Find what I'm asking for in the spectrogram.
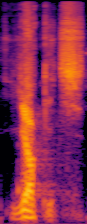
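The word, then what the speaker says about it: Jokić: Jokic.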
